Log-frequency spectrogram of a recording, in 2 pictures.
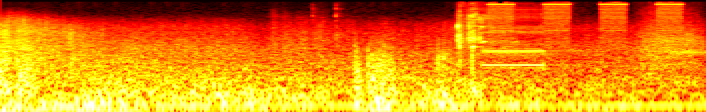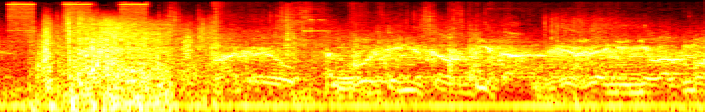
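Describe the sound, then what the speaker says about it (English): Tank cannon fire in World of Tanks: heavy booming shots and blasts over a continuous low engine hum, with a couple of brief electronic beeps from the game in between. "Someone's shooting at me."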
